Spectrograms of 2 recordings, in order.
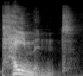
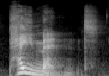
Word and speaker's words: payment: a payment okay payment what most people would say is payment payment payment okay can you hear the difference payment payment it's a subtle difference but it's there and it's very important to get it right payment word number two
